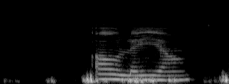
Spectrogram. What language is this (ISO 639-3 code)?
zho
